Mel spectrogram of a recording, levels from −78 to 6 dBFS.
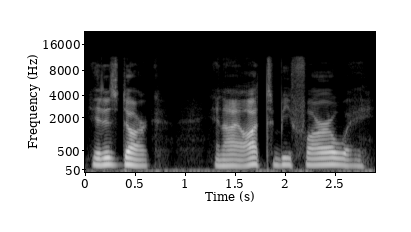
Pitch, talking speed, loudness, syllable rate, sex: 140 Hz, 205 wpm, -18 LUFS, 4.9 syllables/s, male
